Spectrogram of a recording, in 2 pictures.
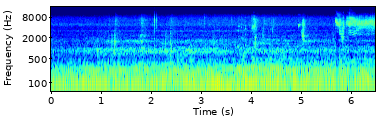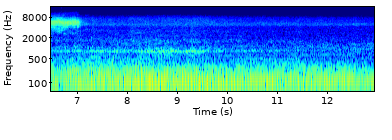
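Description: A steady low motor-vehicle engine rumble. A few faint clicks come in the first seconds, and a loud hiss starts about six seconds in and lasts a little over a second.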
